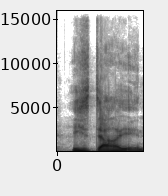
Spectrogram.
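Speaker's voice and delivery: put-on panicked voice. Retelling a night at a police station: imitating own panic. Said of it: "And I panic, going".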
